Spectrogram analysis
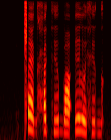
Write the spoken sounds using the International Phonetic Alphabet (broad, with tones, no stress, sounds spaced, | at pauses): ǁ æ˦˨ ɡ ħ ʌ˧ kʲ ʊ˨˦ b ɑ˨ ʔ ɪ˦ l ʊ˨ xʲ ʊ˧ ɡ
